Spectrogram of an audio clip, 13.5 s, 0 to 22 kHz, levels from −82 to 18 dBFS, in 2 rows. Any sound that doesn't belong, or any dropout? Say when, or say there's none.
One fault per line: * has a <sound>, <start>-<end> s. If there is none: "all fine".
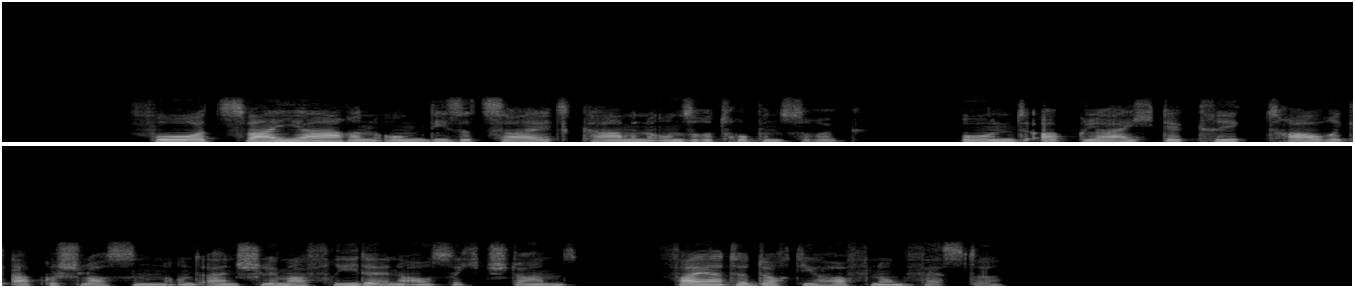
all fine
